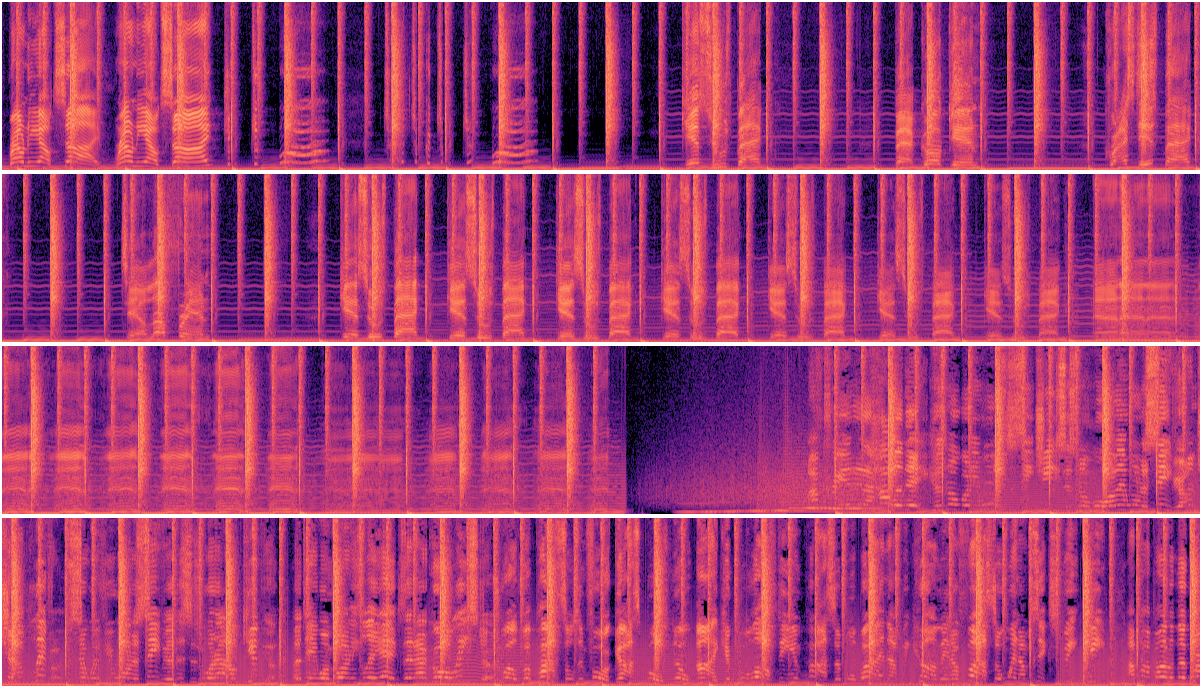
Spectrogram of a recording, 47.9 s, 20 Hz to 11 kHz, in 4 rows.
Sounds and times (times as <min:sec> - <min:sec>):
Rhythm and blues: 0:00.0 - 0:47.9.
